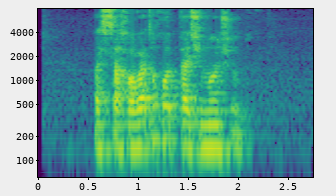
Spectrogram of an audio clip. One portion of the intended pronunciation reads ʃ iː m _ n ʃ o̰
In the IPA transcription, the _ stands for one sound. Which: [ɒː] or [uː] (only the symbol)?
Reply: ɒː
